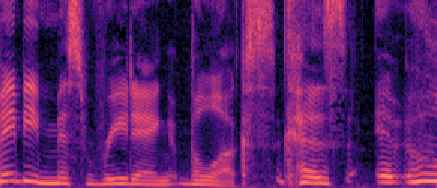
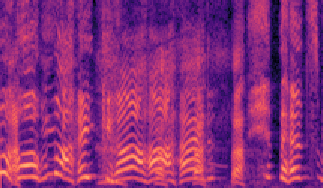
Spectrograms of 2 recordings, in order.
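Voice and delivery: high, drawn-out words through laughter; laughing; 10 semitones higher, 3 dB louder, much slower than usual. Real, not acted. Host reacts to being serenaded by comedian, laughing. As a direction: crack up in delight while talking.

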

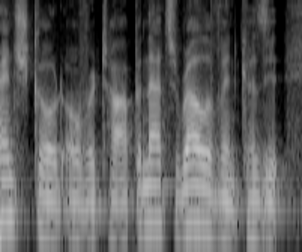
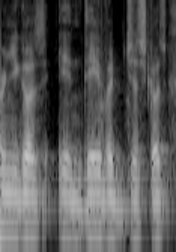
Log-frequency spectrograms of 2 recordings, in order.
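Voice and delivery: usual speaking voice

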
